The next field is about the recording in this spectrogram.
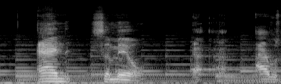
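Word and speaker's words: Ksamil: is Sarandi and Samil. I was pronouncing Kasm, but apparently the K is silent.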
